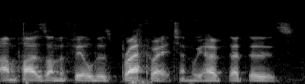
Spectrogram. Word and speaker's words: Brathwaite: Is the umpire a Brathwaite or a Braithwaite? Because it's a Brathwaite with only the one. Yeah, it's spelled the same way as Craig. Brathwaite. Okay. Because Carlos and Craig are spelled differently, aren't they? They're different Braithwaites. So no, it's a Brathwaite. It's just Breath, and then Carlos has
